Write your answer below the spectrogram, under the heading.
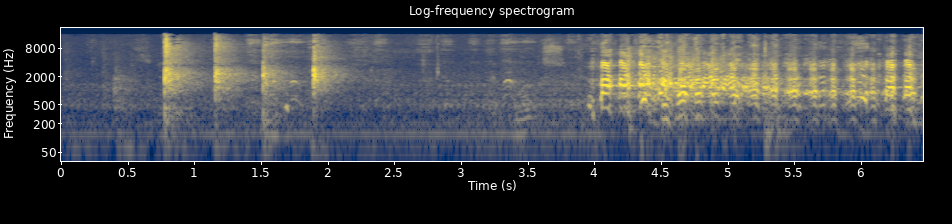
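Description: Four sharp smacks in quick succession, then a group of people bursting out laughing and chattering about four seconds in.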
